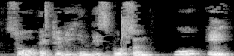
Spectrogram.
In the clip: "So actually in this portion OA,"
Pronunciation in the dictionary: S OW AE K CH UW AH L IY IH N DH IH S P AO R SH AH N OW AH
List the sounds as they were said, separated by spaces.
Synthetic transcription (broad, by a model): S OW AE K CH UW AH L IY IH N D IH S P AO R S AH N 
